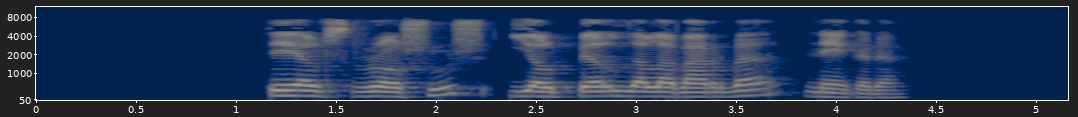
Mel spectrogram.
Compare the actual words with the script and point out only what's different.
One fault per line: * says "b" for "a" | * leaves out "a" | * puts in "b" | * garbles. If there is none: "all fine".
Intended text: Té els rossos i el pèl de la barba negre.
all fine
